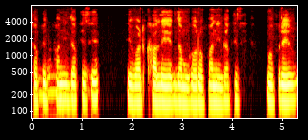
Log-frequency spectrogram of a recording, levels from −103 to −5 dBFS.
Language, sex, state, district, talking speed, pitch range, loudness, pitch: Halbi, male, Chhattisgarh, Bastar, 135 wpm, 145-155 Hz, -19 LUFS, 150 Hz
